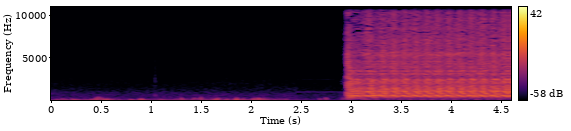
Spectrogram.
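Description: Quiet, then steady cranking with an even pulse of about three per second and no weak beats; compression sounds balanced across cylinders.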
